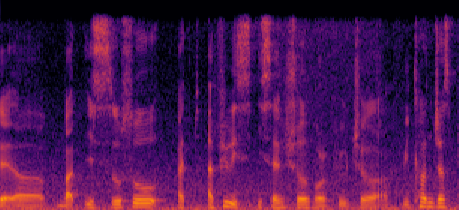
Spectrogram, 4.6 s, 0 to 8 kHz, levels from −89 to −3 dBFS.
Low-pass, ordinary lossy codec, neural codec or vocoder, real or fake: 7.2 kHz; none; none; real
